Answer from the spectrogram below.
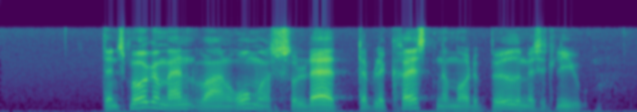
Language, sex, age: Danish, male, 23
